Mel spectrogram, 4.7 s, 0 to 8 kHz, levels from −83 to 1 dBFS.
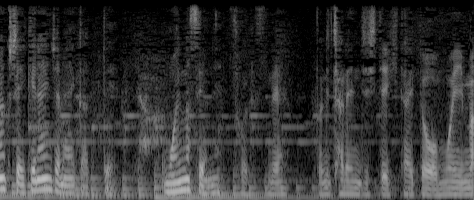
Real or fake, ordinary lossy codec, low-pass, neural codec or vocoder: real; none; 7.2 kHz; none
